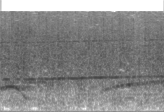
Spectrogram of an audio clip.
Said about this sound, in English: Our hand clap is so weak. Let's give a better hand clap unto the Lord.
